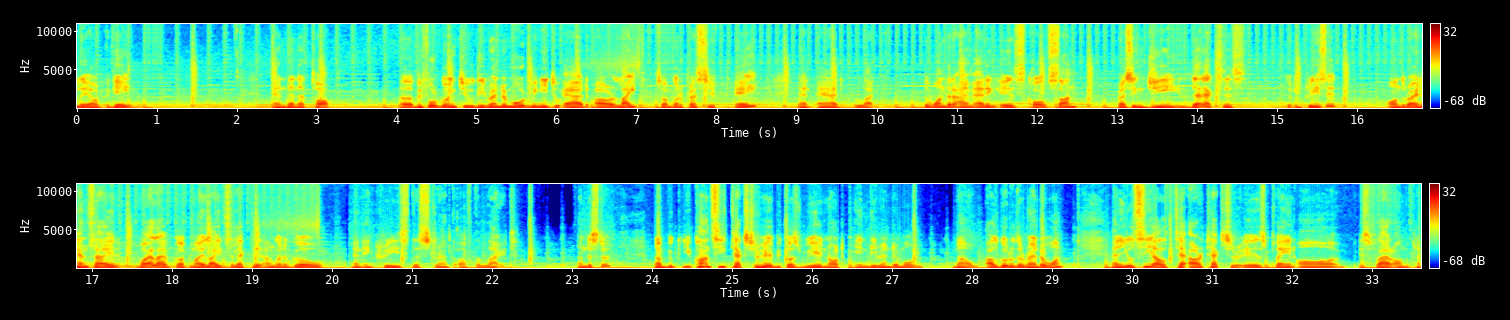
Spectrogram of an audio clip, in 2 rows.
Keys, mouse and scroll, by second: 0.0-17.9 middle drag, 8.2 shift+a, 13.1 g, 17.9-19.5 drag, 19.5-20.8 middle drag, 20.8-28.8 drag, 28.8-33.6 middle drag.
